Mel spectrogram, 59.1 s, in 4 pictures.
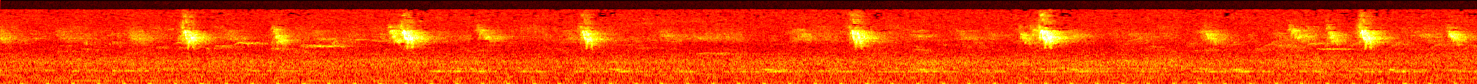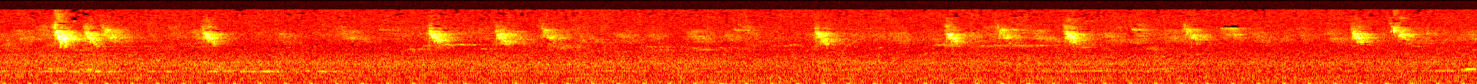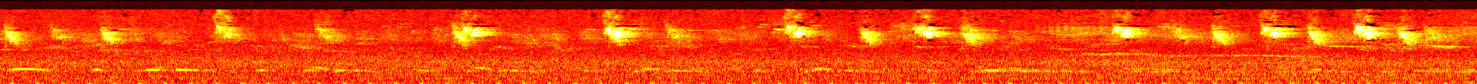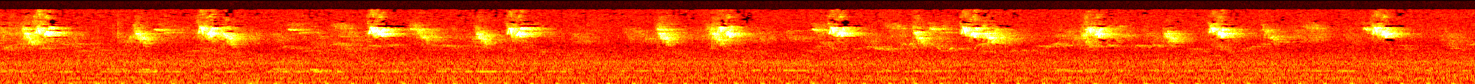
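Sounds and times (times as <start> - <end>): small birds chirping: 42.2 - 59.0.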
